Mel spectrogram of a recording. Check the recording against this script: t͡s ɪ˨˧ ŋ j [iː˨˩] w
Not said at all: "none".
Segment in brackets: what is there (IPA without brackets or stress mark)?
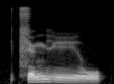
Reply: iː˨˩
